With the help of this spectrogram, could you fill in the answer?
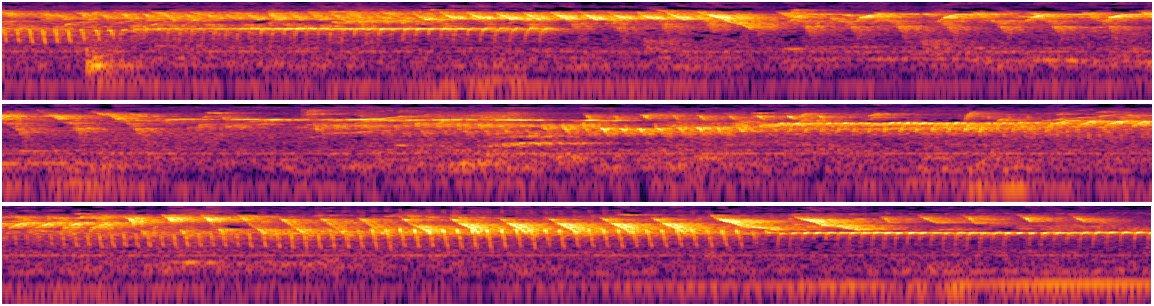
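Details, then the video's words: Syrian canary in full song: dense rolling trills and rapid chattering phrases, bright and high, changing pattern every few seconds over a faint steady background hum. "تغريد كناري سوري"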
